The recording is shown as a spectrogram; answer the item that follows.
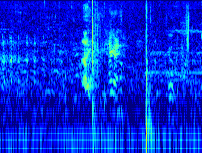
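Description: Two sharp slaps of a beach volleyball struck by hand, a little over a second apart, the second louder: a serve and then the pass that receives it, against a near-silent background.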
